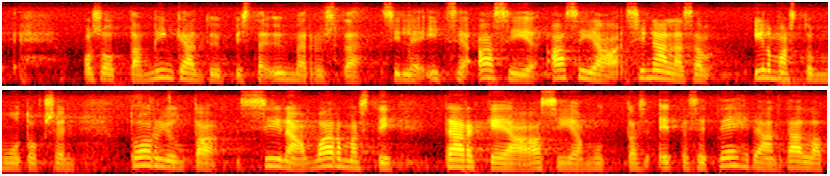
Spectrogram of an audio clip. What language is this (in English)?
Finnish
